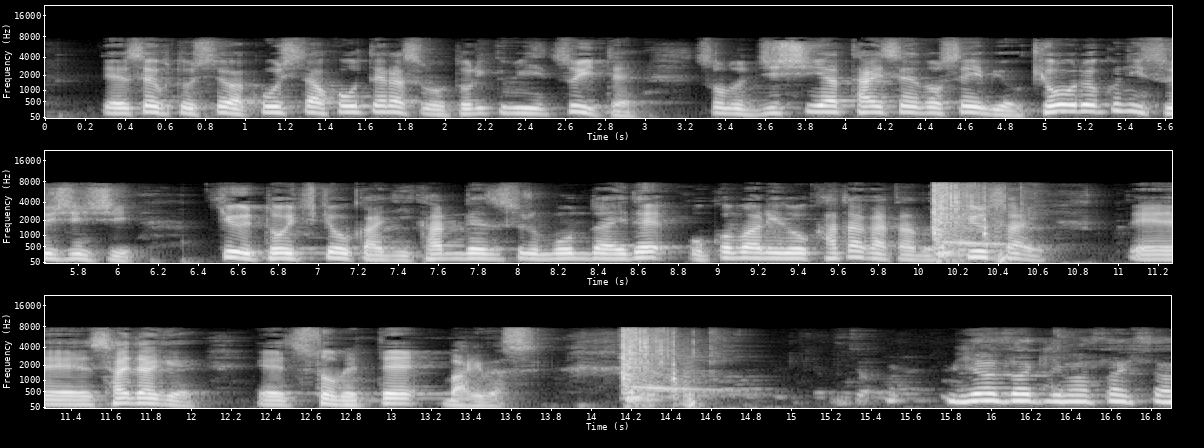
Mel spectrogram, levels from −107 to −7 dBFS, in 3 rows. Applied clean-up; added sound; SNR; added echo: classical method log-MMSE.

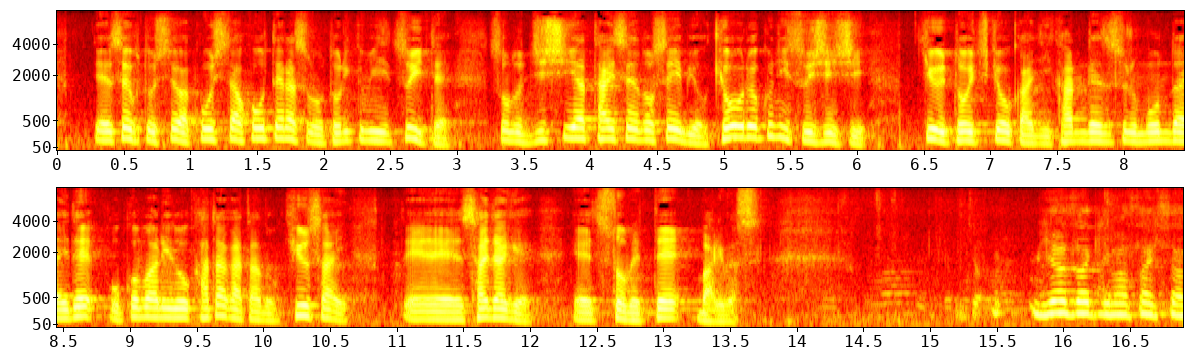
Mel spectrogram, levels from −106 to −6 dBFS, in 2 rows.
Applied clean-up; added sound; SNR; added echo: none; none; none; none.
